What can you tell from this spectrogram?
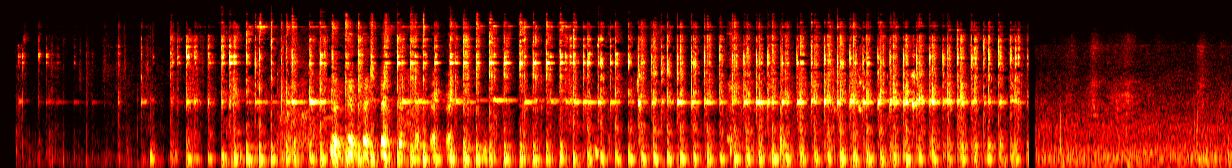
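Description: A metal spoon clinking rapidly and continuously against a ceramic mug as tea is stirred, with a steady high ringing from the mug. The clinking stops sharply about ten seconds in.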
